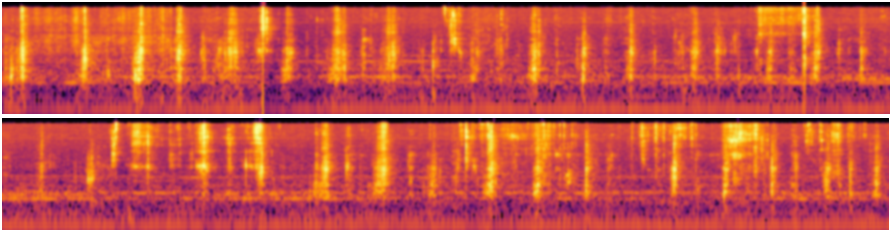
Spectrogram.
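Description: Chewing of boiled pig's ear, the cartilage crunching in many sharp, irregular crunches.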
